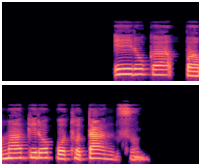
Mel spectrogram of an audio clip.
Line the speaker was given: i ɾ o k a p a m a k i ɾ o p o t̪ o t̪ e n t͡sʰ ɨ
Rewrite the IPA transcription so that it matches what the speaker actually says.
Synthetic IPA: e ɾ o k a p a m a k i ɾ o p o t̪ʰ o t̪ a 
